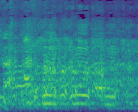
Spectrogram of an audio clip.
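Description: An elderly woman talks softly close by.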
